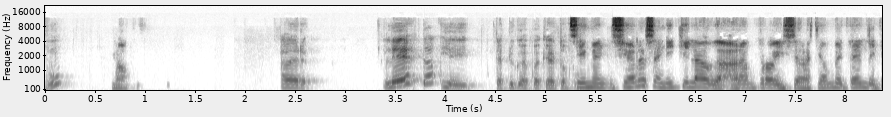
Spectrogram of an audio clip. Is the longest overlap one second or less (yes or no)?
yes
